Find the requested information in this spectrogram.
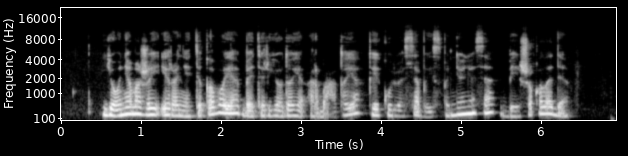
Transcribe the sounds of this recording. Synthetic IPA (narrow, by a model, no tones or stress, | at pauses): joːnʲɛmɐʒɐɪʔiːɾɐnʲɛt̪ʲɪkɐʋoːjɛbʲɛt̪ɪɾjuɔd̪oːjɛʔɐɾbɑ̰ːt̪oːjɛkɐɪkʊɾʲuɔsʲɛbɐɪsʋɐnʲd̪ʲoːnʲuɔsʲɛbʲɛɪʃɔkɔlˠɐd̪ʲɛ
